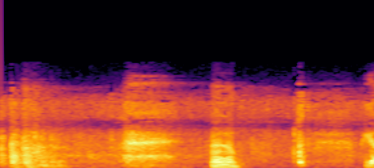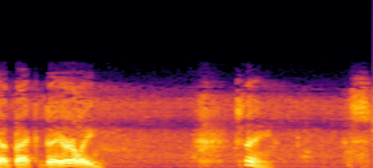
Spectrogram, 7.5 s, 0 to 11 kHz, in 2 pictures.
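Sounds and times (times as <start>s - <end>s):
rustling and clatter: 0.0s - 1.2s
unlocked front door opening: 0.0s - 1.2s
speech: 2.1s - 2.5s, 3.6s - 4.8s, 6.1s - 6.6s, 7.2s - 7.4s.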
